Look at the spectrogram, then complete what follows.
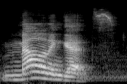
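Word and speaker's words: Malin+Goetz: melan don't melan get okay so I'm not alone clearly melanin gets is how it's pronounced and this retails for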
